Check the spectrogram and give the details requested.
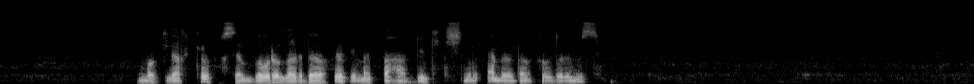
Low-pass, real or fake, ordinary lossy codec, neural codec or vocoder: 7.2 kHz; fake; Opus, 16 kbps; codec, 24 kHz, 1 kbps, SNAC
